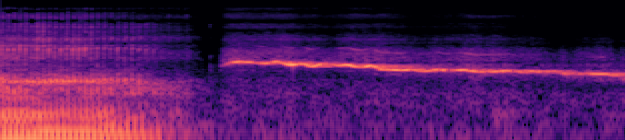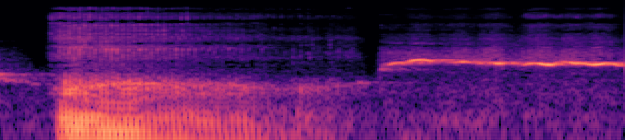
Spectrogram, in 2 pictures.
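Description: A man imitating a cat's snoring: a low, rough snore followed by a long whistle sliding down in pitch, done twice.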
